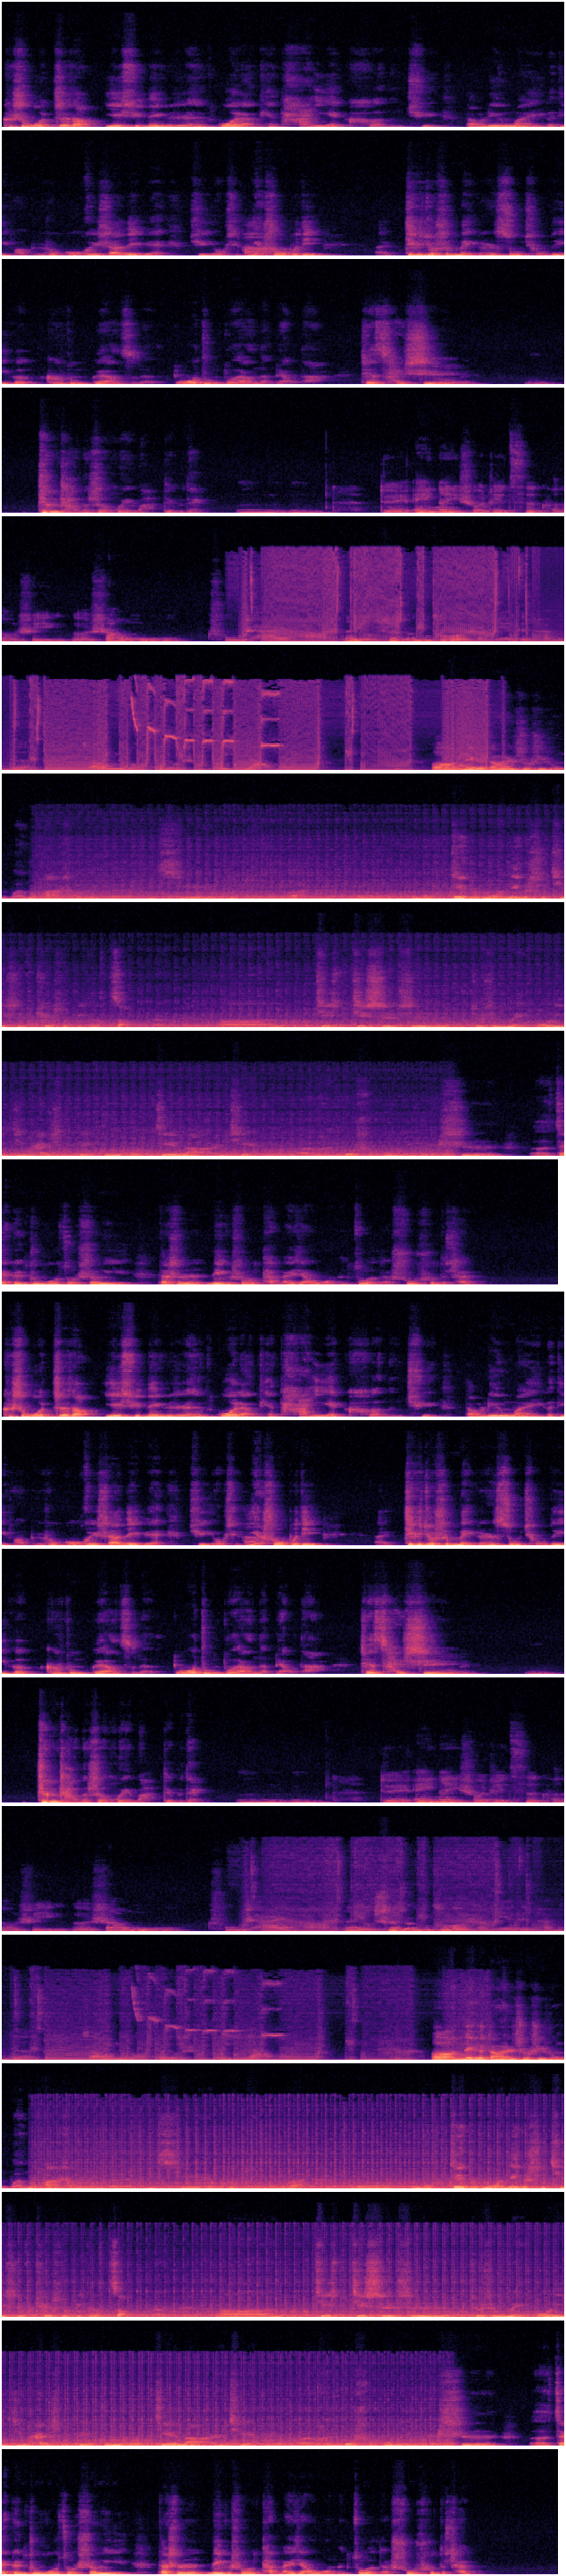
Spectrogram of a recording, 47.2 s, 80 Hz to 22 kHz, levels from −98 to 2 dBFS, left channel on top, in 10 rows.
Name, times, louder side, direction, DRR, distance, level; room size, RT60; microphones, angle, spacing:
voice 1, 0.0-7.4 7.9-12.1 12.5-13.2 14.5-15.8 22.0-22.4 27.2-42.0 42.2-46.5, right 5 dB, 55° right, 0.3 m, -30 dB
voice 2, 6.7-7.2 12.8-13.4 13.8-14.1 16.1-20.4 20.6-26.1 31.6-31.9, left 1 dB, 25° left, 0.8 m, -43 dB
sound 1, 20.8-27.9, left 3 dB, 45° left, 0.3 m, -44 dB
sound 2, 28.6-41.6, right 2 dB, 85° right, 0.7 m, -34 dB
6.4 x 2.2 x 2.3 m
head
